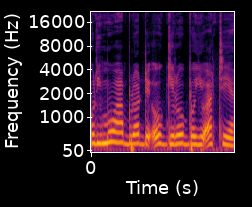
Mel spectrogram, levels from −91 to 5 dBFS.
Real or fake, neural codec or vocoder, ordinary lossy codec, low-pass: real; none; none; none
